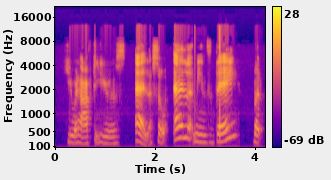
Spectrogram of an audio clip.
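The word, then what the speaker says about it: elles: And our second way to say it is elle, elle, and that is spelled E-D-L-E-S.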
